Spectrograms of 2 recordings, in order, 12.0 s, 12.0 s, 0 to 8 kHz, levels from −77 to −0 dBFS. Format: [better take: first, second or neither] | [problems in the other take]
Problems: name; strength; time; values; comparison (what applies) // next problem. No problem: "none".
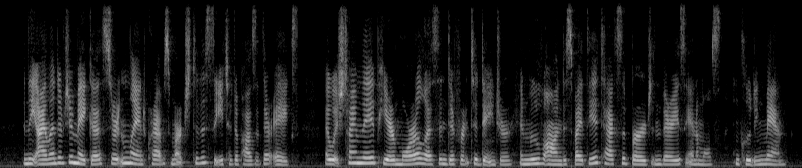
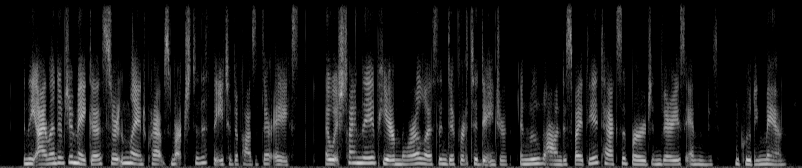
first | noise reduction (neural diffusion model UNIVERSE++)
